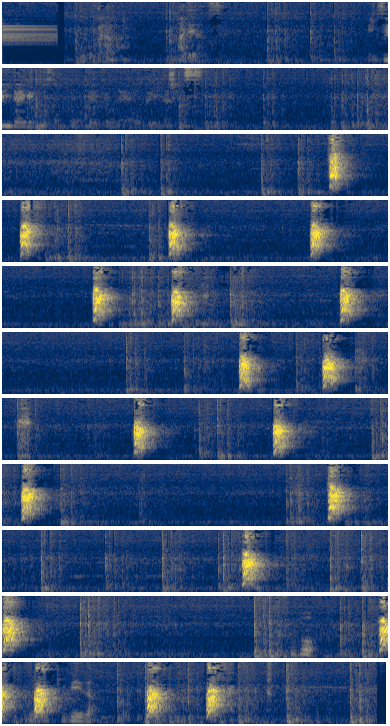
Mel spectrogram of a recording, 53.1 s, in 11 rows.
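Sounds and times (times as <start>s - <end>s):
small dog barking: 13.7s - 15.1s, 16.5s - 17.0s, 18.3s - 18.8s, 20.4s - 20.8s, 21.4s - 21.8s, 23.5s - 24.0s, 27.1s - 27.5s, 28.1s - 28.6s, 30.6s - 31.0s, 32.3s - 32.8s, 34.0s - 34.5s, 37.8s - 38.3s, 41.6s - 42.0s, 43.4s - 43.9s, 48.1s - 49.0s, 50.0s - 51.2s.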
